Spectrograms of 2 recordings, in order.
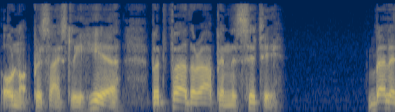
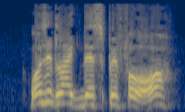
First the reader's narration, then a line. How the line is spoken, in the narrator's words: she shouted at Touchstone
